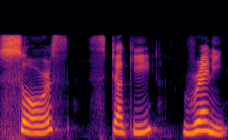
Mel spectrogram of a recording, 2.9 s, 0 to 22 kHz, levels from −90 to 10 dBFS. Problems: constant background noise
